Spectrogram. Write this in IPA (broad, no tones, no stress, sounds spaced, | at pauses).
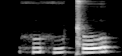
h u h ṳ ǁ o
